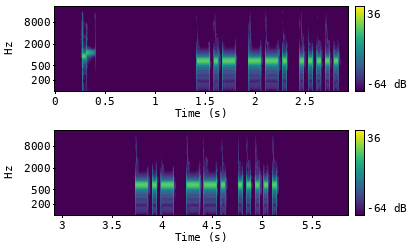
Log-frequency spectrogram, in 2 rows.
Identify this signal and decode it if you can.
Morse code, heard as a keyed tone, about 28 wpm, 700 Hz. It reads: KG5 KG5
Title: USA Call Sign Prefixes - Repeated 2x - 28wpm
